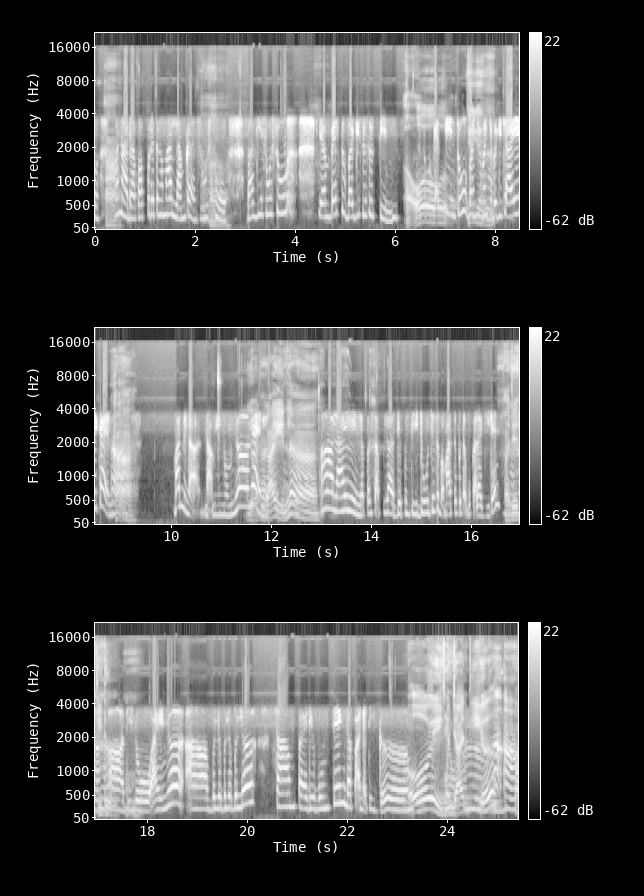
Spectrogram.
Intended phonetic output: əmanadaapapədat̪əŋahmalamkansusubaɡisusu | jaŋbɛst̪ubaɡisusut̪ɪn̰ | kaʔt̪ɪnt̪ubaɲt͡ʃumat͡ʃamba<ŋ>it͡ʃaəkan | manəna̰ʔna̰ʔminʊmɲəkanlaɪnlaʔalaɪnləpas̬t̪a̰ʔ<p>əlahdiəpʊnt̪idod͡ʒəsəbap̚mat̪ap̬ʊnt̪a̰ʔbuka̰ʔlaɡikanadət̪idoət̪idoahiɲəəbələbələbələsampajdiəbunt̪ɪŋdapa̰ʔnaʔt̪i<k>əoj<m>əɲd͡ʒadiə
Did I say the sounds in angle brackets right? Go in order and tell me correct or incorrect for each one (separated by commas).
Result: incorrect, correct, incorrect, correct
